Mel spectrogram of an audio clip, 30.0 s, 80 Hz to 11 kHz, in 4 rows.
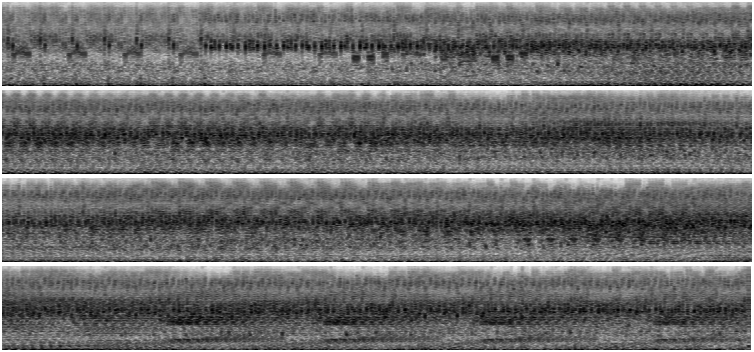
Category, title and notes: Soundscapes > Other
Synthed with 3xOsc only. A beat loop from Bandlab as the carrier of the vocodex. Processed with OTT, ZL EQ, Fracture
